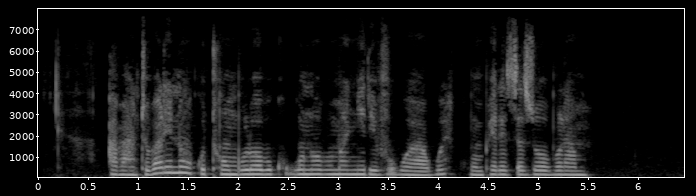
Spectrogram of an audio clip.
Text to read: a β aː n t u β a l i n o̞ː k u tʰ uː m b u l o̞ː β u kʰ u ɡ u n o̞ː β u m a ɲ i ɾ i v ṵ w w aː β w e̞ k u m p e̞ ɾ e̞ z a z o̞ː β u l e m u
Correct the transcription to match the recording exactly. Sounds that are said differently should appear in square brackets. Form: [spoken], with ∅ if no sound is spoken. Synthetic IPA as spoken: a β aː n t u β a l i n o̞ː k u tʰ uː m b u l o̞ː β u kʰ u ɡ u n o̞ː β u m a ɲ i ɾ i v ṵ [β] w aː β w e̞ k u m p e̞ ɾ e̞ z a z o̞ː β u l [a] m u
